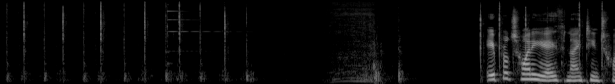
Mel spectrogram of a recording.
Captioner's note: typewriter keys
